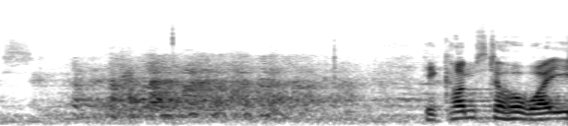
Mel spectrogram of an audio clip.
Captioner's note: laughter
